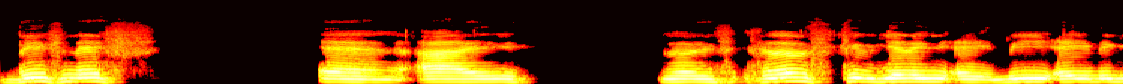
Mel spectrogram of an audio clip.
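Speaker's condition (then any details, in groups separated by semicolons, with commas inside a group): Moebius syndrome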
